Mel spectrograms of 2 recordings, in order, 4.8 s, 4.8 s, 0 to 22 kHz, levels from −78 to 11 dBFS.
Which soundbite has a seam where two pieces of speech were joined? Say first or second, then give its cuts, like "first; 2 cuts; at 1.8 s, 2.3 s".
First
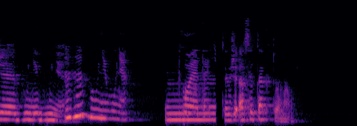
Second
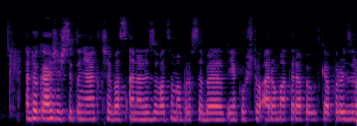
first; 1 cut; at 2.9 s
